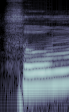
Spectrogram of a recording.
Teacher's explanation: তো আমরা এখানে গুণনা করব, কারণ মিম এবং নুনের উপর তাজদিদ হলে সেখানে গুণনা করা ওয়াজিব হয়ে যায়। তো এখানে মিমের উপর তাজদিদ আছে, এজন্য আমরা গুণনা করব।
